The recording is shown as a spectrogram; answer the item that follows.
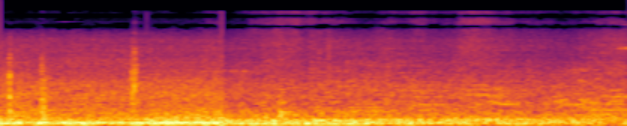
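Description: Low rumble of road traffic, with a few light footsteps knocking on stairs in the first second and a half; the rumble eases after that.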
